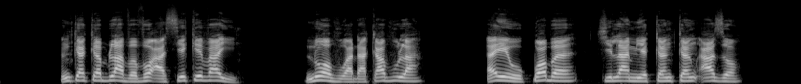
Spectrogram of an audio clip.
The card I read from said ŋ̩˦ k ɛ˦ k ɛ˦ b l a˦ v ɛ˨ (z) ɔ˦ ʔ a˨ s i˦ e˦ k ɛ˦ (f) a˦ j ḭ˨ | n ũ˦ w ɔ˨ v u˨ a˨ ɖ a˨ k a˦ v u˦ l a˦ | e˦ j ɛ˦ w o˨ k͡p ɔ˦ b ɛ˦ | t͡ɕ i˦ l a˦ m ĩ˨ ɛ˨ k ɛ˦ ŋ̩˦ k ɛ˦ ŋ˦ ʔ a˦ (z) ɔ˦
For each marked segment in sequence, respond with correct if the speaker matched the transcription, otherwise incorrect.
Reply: incorrect: v, incorrect: v, correct

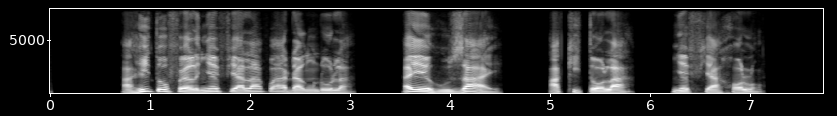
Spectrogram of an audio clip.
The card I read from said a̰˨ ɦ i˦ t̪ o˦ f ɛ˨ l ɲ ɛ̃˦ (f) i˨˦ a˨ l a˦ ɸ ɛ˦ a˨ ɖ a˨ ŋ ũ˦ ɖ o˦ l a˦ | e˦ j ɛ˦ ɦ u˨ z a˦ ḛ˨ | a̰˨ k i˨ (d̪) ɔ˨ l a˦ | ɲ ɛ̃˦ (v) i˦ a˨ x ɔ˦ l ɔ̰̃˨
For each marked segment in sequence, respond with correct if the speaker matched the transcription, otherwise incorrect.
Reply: correct, incorrect: t̪, incorrect: f

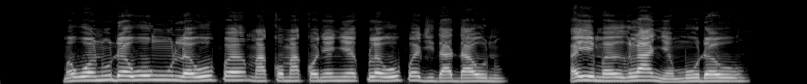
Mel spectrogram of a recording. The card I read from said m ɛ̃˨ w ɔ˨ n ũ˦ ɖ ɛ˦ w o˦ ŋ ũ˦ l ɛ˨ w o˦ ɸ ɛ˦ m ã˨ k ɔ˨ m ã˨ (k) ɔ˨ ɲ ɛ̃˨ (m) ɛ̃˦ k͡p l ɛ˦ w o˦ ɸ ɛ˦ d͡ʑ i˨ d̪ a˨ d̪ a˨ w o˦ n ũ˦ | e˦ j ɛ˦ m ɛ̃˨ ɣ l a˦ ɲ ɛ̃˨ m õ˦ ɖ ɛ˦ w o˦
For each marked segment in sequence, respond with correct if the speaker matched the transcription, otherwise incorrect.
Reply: correct, incorrect: ɲ

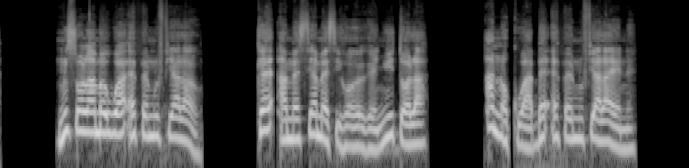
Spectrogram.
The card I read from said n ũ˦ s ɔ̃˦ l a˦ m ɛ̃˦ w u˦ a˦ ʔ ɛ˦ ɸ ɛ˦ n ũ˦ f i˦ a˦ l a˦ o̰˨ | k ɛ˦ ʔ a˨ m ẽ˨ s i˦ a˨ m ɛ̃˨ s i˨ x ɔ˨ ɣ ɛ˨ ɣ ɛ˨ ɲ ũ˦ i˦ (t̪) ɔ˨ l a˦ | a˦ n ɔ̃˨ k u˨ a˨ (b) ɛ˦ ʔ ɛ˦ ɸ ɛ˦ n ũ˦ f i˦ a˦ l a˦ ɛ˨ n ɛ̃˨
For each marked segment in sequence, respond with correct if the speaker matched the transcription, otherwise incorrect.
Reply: correct, correct

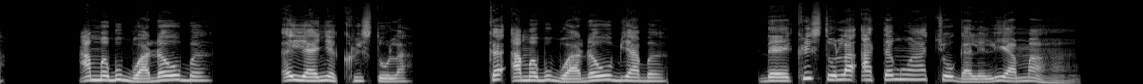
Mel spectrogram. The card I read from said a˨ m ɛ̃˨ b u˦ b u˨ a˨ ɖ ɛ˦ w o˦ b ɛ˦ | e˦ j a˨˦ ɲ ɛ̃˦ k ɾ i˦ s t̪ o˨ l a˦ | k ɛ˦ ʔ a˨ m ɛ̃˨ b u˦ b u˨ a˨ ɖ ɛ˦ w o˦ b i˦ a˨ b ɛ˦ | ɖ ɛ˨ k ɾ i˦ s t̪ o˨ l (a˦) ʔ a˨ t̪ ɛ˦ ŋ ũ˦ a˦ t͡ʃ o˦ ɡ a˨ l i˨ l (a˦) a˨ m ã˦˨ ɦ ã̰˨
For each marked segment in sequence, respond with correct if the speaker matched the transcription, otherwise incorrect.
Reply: correct, incorrect: i˦

